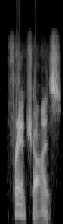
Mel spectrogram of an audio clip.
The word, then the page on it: franchise: American English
